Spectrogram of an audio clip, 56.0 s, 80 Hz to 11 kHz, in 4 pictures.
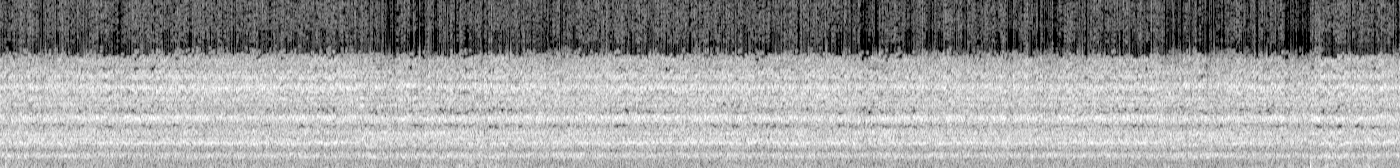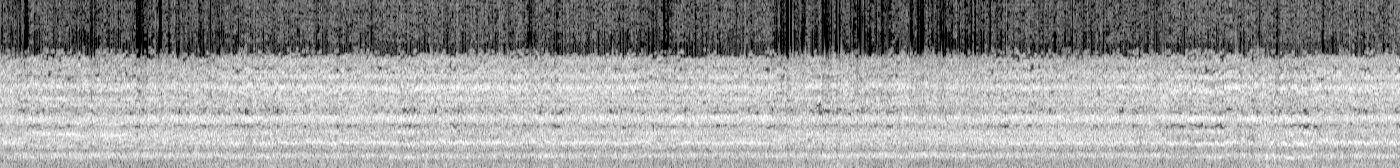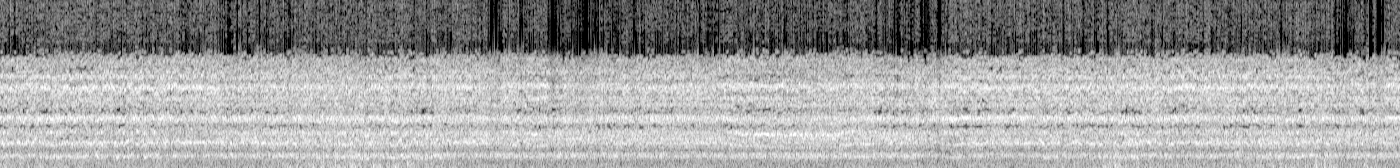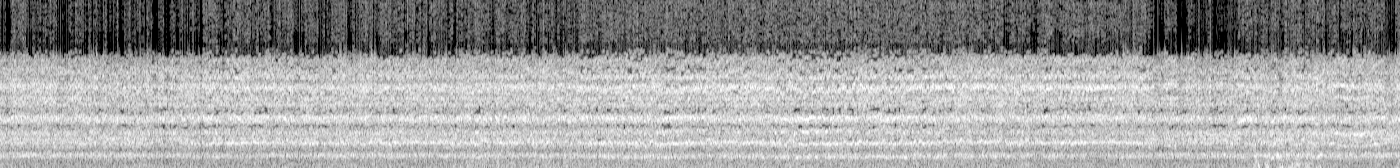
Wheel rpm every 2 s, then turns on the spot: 230, 230, 230, 230, 230, 230, 230, 220, 230, 230, 230, 230, 230, 220, 220, 230, 220, 230, 220, 230, 230, 230, 230, 230, 220, 220, 230, 230.
none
